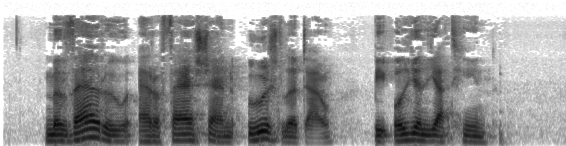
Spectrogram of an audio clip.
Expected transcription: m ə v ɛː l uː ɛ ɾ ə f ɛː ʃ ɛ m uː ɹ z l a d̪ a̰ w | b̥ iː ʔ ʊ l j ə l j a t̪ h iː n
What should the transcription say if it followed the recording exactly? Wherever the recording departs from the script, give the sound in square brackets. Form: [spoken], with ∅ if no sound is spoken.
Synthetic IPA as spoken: m ə v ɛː [ɾ] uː ɛ ɾ ə f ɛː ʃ ɛ [n] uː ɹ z l [ə] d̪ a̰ w | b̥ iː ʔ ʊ l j ə l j a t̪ h iː n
